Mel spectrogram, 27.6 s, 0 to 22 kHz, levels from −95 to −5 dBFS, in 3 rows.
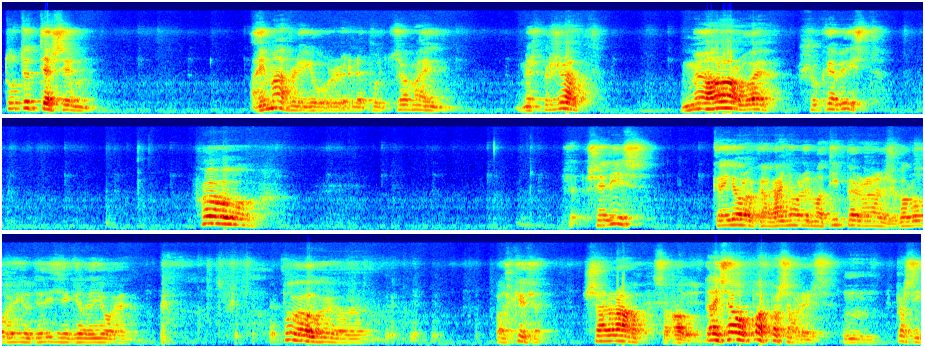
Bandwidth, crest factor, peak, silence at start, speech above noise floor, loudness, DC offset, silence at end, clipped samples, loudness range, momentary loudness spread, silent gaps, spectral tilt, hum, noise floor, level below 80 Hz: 16 kHz; 20 dB; 0 dBFS; 0.05 s; 40 dB; -17 LUFS; under 0.1%; 0 s; under 0.1%; 9 LU; 22 LU; none; -3.5 dB/octave; none; -57 dBFS; -62 dBFS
